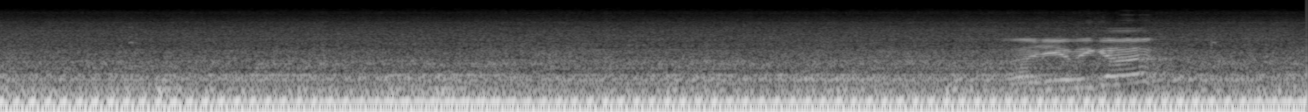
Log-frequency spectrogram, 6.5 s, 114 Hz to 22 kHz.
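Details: Toyota 1UZ-FE VVT-i V8 from LS400 on a plug-and-play harness for an IS200 with J160 manual gearbox, bench-tested without exhaust: loud even deep idle with steady pulse, no knocks or misses; check engine light out, sensors working.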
